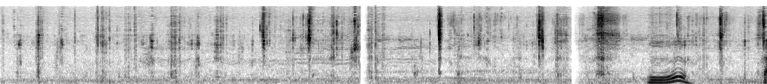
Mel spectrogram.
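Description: A man chews food loudly with wet smacking sounds.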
